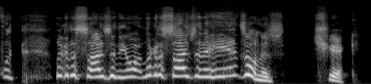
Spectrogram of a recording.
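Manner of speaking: high falsetto, hammed-up mockery. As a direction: squeak it out mockingly. Mocking comment on the clip.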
